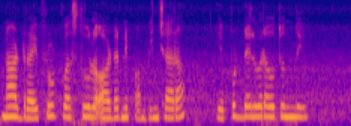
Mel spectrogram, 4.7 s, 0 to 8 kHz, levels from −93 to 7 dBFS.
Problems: none marked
